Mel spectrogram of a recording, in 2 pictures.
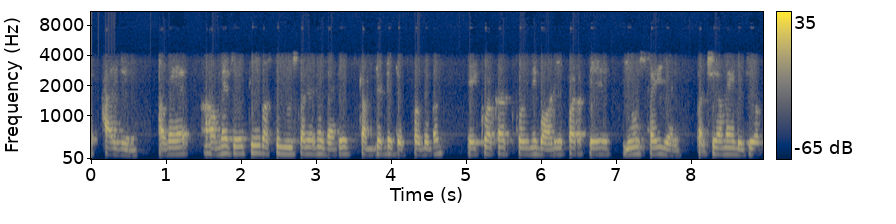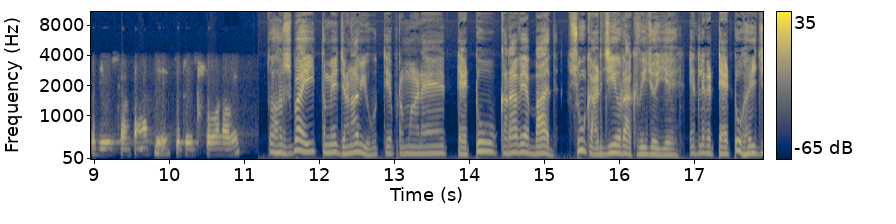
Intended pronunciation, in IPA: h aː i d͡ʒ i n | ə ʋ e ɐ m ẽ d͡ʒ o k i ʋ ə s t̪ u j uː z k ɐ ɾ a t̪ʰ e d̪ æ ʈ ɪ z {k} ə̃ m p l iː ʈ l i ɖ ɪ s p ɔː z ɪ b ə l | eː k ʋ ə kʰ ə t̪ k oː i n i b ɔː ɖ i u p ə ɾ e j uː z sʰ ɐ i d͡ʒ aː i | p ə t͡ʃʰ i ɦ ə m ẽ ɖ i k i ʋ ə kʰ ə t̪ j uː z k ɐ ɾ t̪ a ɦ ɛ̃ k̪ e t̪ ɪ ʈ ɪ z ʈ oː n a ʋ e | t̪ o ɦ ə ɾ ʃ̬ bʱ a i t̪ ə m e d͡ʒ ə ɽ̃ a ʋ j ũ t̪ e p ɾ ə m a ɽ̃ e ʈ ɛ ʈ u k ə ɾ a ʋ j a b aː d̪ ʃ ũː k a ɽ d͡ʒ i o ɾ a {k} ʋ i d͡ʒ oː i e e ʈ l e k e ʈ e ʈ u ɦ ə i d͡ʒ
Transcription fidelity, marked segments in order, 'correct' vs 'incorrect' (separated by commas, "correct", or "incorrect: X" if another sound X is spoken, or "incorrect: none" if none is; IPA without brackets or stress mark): correct, incorrect: kʰ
